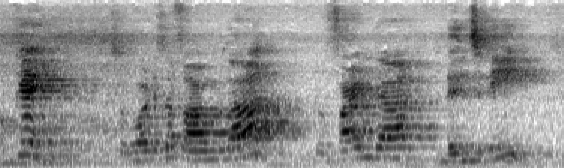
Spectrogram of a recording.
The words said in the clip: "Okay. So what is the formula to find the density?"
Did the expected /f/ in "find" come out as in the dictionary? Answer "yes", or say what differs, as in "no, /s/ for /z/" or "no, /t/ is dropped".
yes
